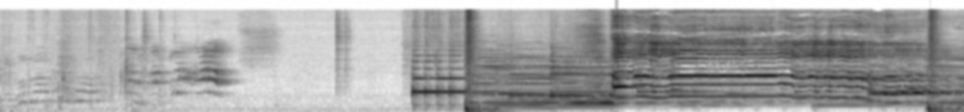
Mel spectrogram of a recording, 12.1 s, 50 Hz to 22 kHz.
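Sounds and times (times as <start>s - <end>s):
high-pitched voice talking: 1.6s - 3.0s.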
